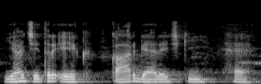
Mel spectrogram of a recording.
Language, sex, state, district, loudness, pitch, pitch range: Hindi, male, Uttar Pradesh, Lucknow, -18 LUFS, 120 Hz, 115-125 Hz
